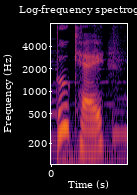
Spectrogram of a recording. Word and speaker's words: Bucket: Routoutlage was best known for playing Hyasin Bucket pronounced Bouquet in Keeping Up Appearances.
